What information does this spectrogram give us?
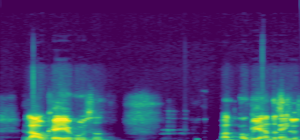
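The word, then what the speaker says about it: Lagkagehuset: Even if you have at the airport, what's the Lagerhuset? I know I'm not going to manage to pronounce it properly for the Denmark. Justin, do you want to say it properly? Lavkagehuset.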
